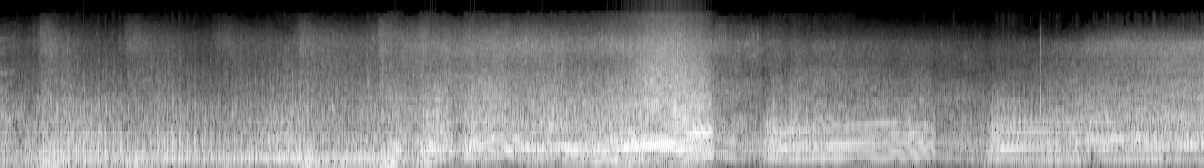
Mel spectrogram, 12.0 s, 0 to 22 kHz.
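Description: Porsche 911 rally car's air-cooled flat-six idling steadily at the start, then launching and accelerating hard through the gears. The engine note climbs and drops at each shift, loudest as the car passes close about seven seconds in.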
